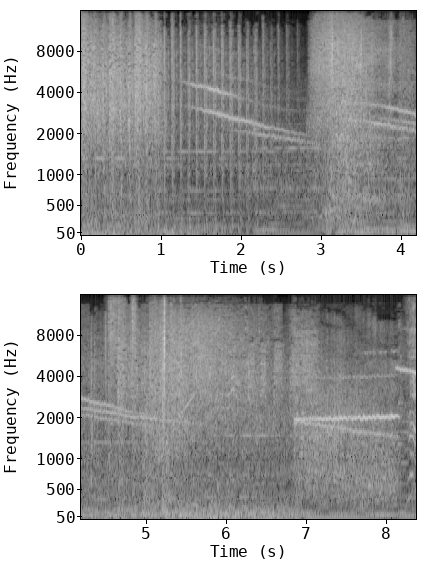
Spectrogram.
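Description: Gunfire and explosions in a battle, with dense rapid bursts and heavy booms throughout. Several high, descending whistling tones streak across the barrage, which stays loud and continuous from start to finish.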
